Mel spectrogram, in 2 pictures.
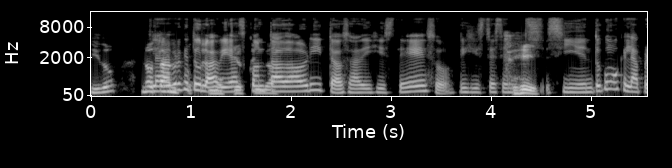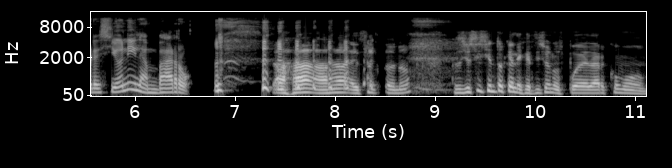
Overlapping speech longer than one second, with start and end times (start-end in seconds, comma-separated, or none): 0.6-1.9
